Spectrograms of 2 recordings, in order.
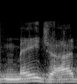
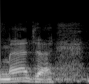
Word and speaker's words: magi: The actual pronunciation in the East is magi, but we in the West say magi.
